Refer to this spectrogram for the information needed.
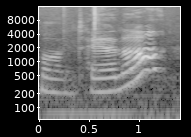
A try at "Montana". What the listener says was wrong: The way you said Montana, it was kind of squeaky at the end. Montana?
